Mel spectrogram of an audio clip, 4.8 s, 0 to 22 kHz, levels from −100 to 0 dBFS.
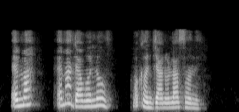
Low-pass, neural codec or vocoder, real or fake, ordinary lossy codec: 7.2 kHz; vocoder, 22.05 kHz, 80 mel bands, WaveNeXt; fake; AAC, 32 kbps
